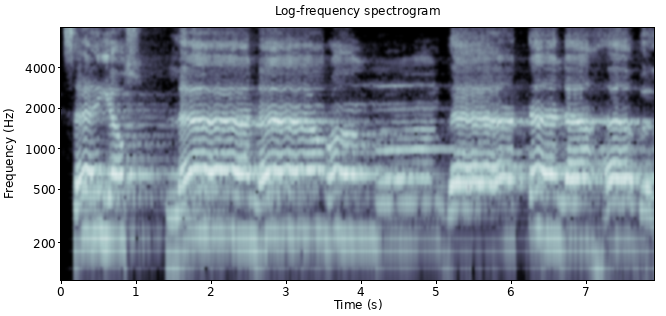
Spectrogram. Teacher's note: یہاں را کے اوپر دو زبر تنوین ہے، تنوین کے بعد ذال حرف اخفا ہے، تو لہٰذا اس تنوین میں اخفا یعنی غنہ ہوگا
